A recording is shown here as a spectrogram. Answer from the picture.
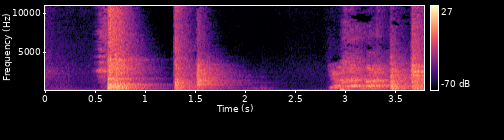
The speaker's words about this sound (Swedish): Jag hade hållit ett svärd, jag hade sabrerat och sen flög skiten av mig.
